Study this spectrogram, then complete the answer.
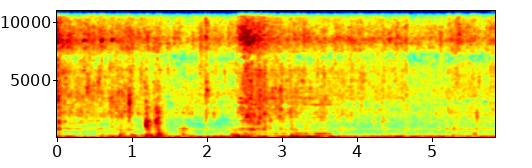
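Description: Onions frying in hot oil in a kadai, a continuous moderate sizzle with a few stirring scrapes and a brief louder hiss midway, no talking.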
